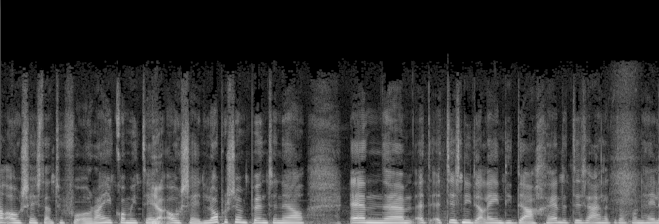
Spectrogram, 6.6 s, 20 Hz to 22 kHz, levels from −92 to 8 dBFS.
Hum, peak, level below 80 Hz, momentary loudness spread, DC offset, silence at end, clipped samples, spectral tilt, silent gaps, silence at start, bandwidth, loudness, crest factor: none; 0 dBFS; -36 dBFS; 7 LU; under 0.1%; 0 s; under 0.1%; -5.5 dB/octave; none; 0 s; 15 kHz; -17 LUFS; 16 dB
